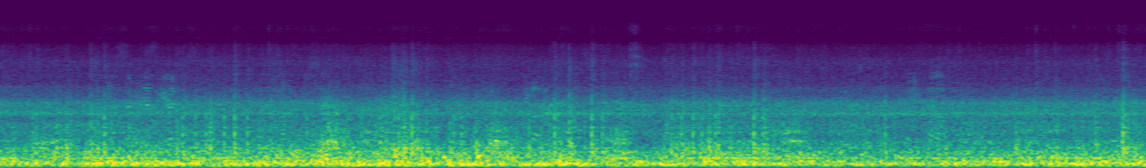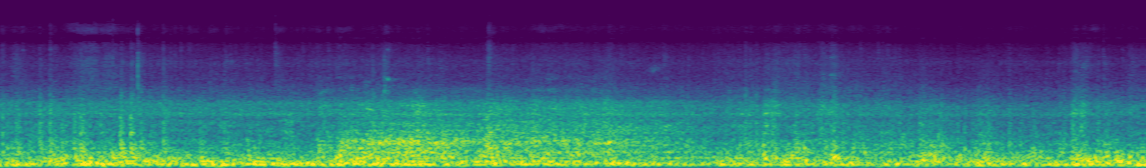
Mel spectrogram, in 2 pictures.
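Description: Wheels click and clatter over rail joints.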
